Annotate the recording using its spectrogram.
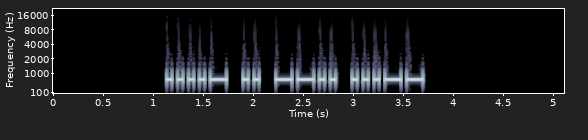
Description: Morse code, heard as a keyed tone, about 22 wpm, 700 Hz. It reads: 4IZ3
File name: practice / 22wpm / Four Letter-Number Combinations - 22wpm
